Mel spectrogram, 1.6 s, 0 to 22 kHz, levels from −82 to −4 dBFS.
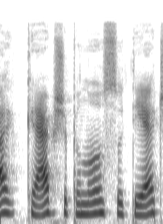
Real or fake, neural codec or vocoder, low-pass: fake; vocoder, 44.1 kHz, 128 mel bands every 256 samples, BigVGAN v2; 14.4 kHz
